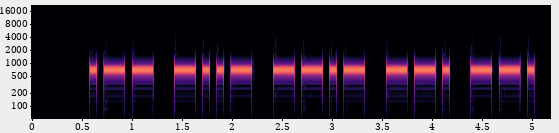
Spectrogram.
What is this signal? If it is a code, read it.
Morse code, heard as a keyed tone, about 17 wpm, 700 Hz. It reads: WXQGG
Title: Code Groups - 5 Letters - 17wpm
